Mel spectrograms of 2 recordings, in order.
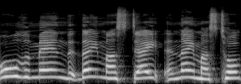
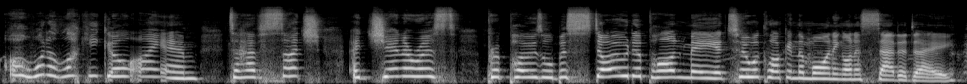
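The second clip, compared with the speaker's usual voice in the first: sarcastic sweetness; 5 semitones higher than usual. Retold or imitated. Barmaid thanking the sleazy man with mock sweetness. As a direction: lay the gratitude on thick to mock him. Sarcastic reply to bar proposition.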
